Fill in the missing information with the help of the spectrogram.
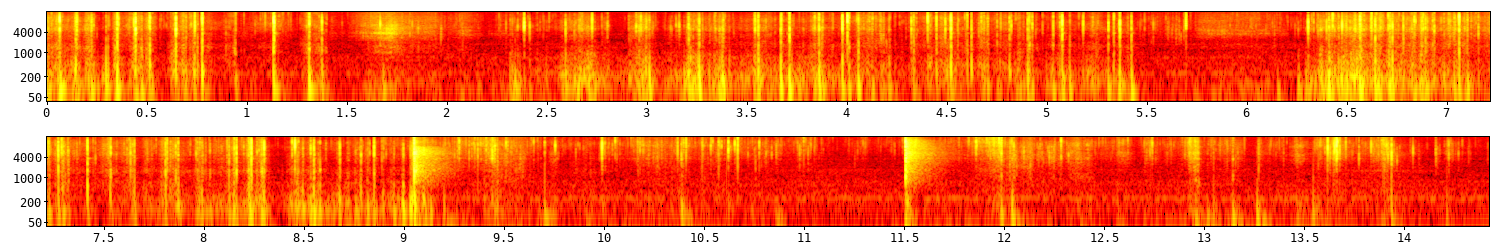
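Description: A flat sheet of clear plastic air-cushion packaging with a grid of cells is held close to the microphone while fingers crinkle and press it. Dense crinkling and scratchy rustling run in bursts throughout, with a few sharper, brighter snaps standing out near the end. Short pauses of near-quiet separate the bursts.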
